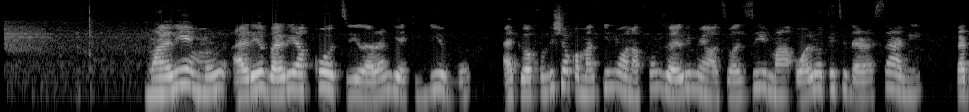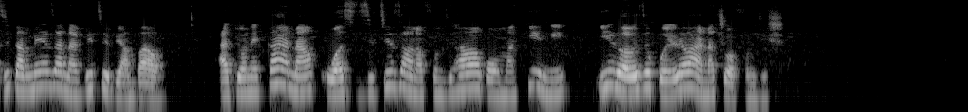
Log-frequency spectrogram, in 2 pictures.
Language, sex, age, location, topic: Swahili, female, 25-35, Dar es Salaam, education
